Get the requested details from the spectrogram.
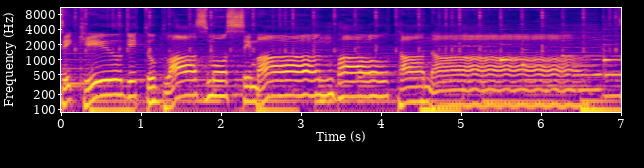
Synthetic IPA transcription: ikʰilˠɡit̪uɡlˠazmuɔsimanbawt̪ana

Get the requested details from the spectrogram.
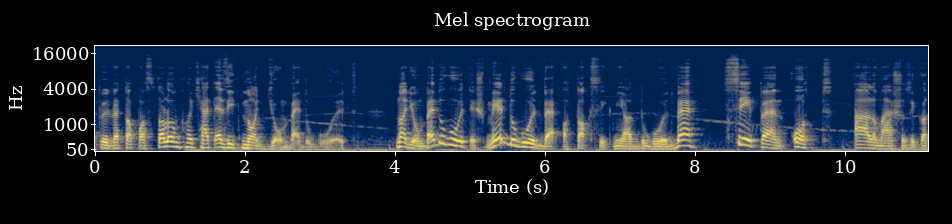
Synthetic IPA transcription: pøːd̪vɛt̪ɒpɒst̪ɒlo̞mho̞chaːt̪ɛzit̪nɒɟːo̞mbɛ̰d̪ṵɡṵlt̪ | nɒɟo̞mbɛd̪uɡult̪ḛːʃmeːrd̪uɡuld̪bɛ̰ʔɒt̪ɒksḭkmijɒd̪ːuɡuld̪bɛ | seːpɛno̞t̪ː | aːlːo̞maːʃo̞zikɒ

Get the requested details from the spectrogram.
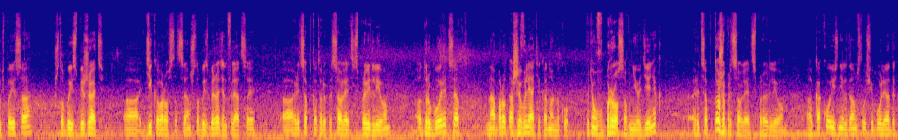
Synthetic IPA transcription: utʲpəɪsa | ʂt̪o̞bɨɪzbʲɪʐatʲ | dʲikəvəɾo̞st̪ət̪sɛnʂt̪o̞bɨɪzbʲɪʐatʲɪnflʲat̪sɨɪ | ɾʲɪt̪sɛpt̪kɐt̪o̞ɾɨjpɾʲɪt̪st̪ɐvlʲæjɪt̪sə̥spɾəvʲɪd̪lʲivɨm | d̪ɾʊɡo̞jɾʲɪt̪sɛpt̪ | nəɐbɐɾo̞t̪ɐʐɨvlʲætʲɪkɐno̞mʲɪkʊ | pʊtʲo̞mvbro̞səvnʲɪjo̞dʲenʲɪk | ɾʲɪt̪sɛp̚t̪ːo̞ʐɨpɾʲɪt̪st̪ɐvlʲæjɪt̪sə̥spɾəvʲɪd̪lʲivɨmkɐko̞jɪzʲnʲixvd̪anːəmslˠut͡ɕɪːbo̞lʲɪjəɐd̪ɨk

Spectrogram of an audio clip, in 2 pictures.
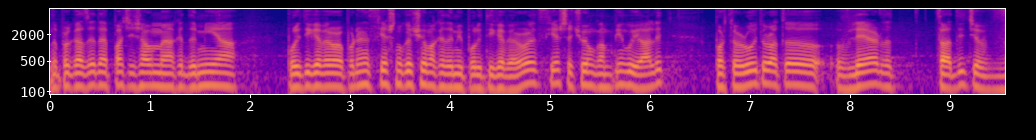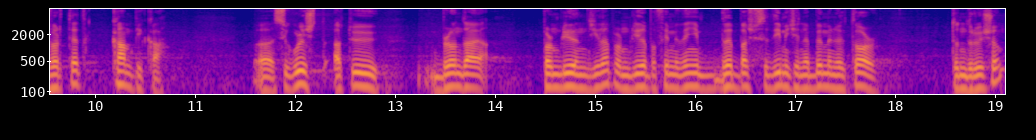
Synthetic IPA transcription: nəpəɾɡazɛt̪̬aɛpat͡ʃəʃ̬avəmɛakad̪ɛmia | pɔlit̪̬ikɛvɛɾɔɾɛpɔɾnɛnəθjɛʃt̪nukɛt͡ɕuhɛmakad̪ɛmipɔlit̪ikɛvɛɾɔɾɛθjɛʃt̪ɛt͡ɕuhɛmkampiŋɡujalit̪ | pəɾt̪əɾujt̪uɾat̪əvlɛɾðɛ | t̪ɾad̪iəvəɾt̪ɛt̪ | kampikʰa | siɡuɾiʃt̪at̪y | bɾɔnd̪a | pəɾmblyðɛnd͡ʑiθapəɾmbliðɛpɔθɛmiðɛɲəðɛbaʃfsɛd̪imit͡ɕənɛbəmɛlək̚t̪ɔɾ | t̪ənd̪ɾyʃəm

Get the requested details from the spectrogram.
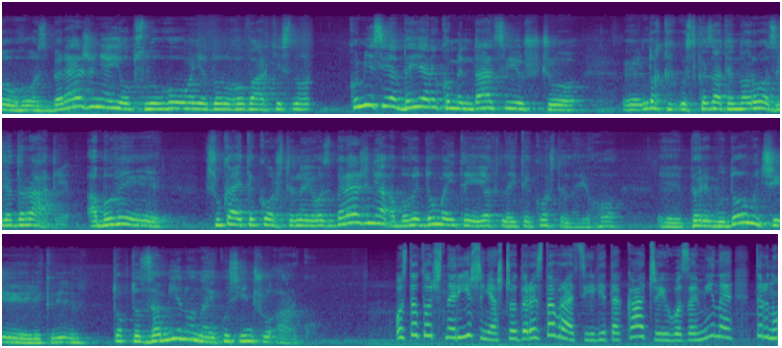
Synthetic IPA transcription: d̪ɔwɦɔɦɔzbeɾɛʒenʲːɐiɔpslˠuɦɔwʋɐnʲːɐd̪ɔɾɔɦɔʋɑrtʲisʲnɔɦɔ | kɔmʲisʲijɐd̪ɐjɛɾekɔmend̪ɑt͡sʲijʊʃt͡ʃɔ | t̪akskɐzɑt̪ɪnɐɾɔzɦlʲɐd̪rɑd̪ɪ̰ | ɐbɔʋɪ | ʃʊkɑjet̪ɛkɔʃt̪ɪnɐjɔɦɔzbeɾɛʒenʲːɐʔɐbɔʋɪd̪umɐjet̪ɛjɐknɐjt̪ɪkɔʃt̪ɪnɐjɔɦɔ | peɾebʊd̪ɔʋʊt͡ʃɪlʲikʋʲit̪ɔpt̪ɔzɐmʲinʊnɐjɐkusʲinʃʊʔɑrkʊ̥ | ɔst̪ɐt̪ɔt͡ʃnɛɾʲiʃenʲːɐʃt͡ʃɔd̪ɔɾest̪ɐwɾɑt͡sʲijilʲit̪ɐkɑt͡ʃɪjɔɦɔzɐmʲinɪt̪ɪrn

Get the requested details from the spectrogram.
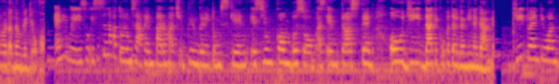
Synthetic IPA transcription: mɐnɐd̪ɐŋvid̪jo̰koʔɛniwejsowʔɪsɐsɐnɐkɐt̪uːloŋsɐʔaːkɛnpaːɾɐmɐʔɐt͡ʃiv̚kojʊŋɡɐnɪt̪oŋskɪnʔɪsjʊŋkombosomʔɐ̰sɪnt̪ɾɐst̪ɛd̪ | ʔowd͡ʒid̪aːt̪ɛkopɐt̪ɐlɐɡɐŋɡɪnaːɡaːmɛt̪kit̪wɛnt̪iwɐn

